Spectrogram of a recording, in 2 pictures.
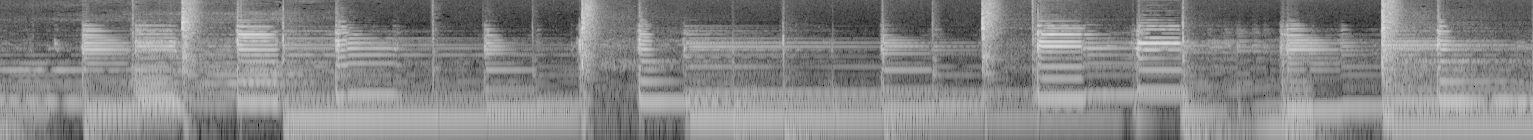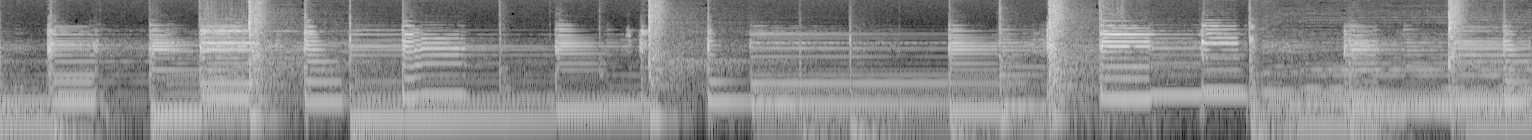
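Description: Electric guitar music: slow picked chords and single notes that ring on and change every half second to a second.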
